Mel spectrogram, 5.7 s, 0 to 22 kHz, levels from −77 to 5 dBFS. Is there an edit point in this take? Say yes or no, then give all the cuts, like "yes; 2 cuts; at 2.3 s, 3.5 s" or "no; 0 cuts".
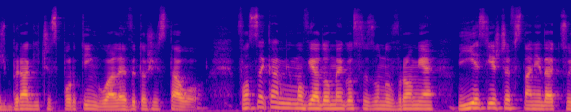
yes; 1 cut; at 1.3 s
